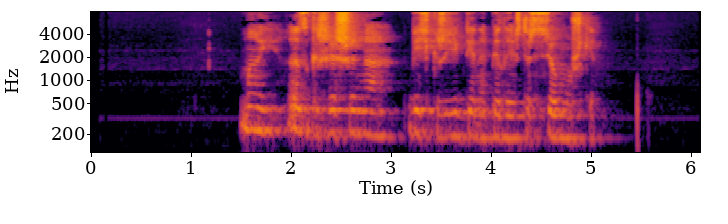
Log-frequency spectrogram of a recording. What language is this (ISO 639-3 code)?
chm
